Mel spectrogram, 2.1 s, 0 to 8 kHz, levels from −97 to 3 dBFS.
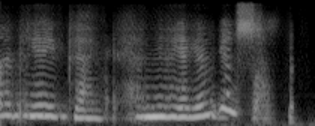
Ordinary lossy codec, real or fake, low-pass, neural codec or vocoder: none; fake; 7.2 kHz; codec, 16 kHz, 0.5 kbps, FreqCodec, smaller model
